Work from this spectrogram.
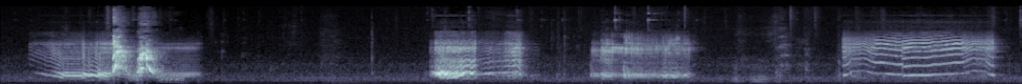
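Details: Ruddiger, a pug, Staffordshire terrier, Maltese and kelpie cross kept as a pet, confronting a farting dog toy: a cluster of loud barks, then two rough growling bouts after a pause, and a wavering drawn-out tone at the end.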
